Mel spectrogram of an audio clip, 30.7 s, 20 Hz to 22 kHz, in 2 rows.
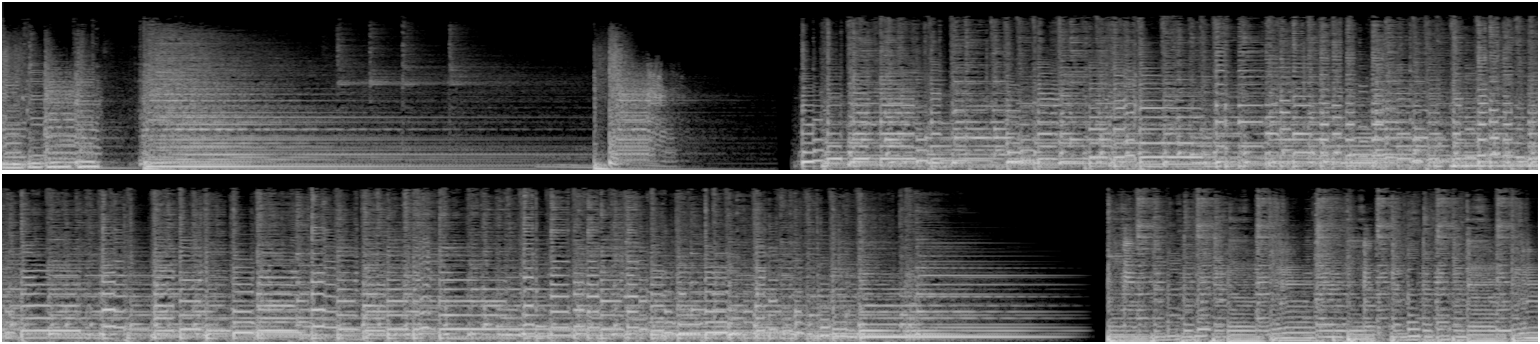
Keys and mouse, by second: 0.5 1, 2.8 click, 6.2 shift+middle click, 9.8 shift+middle click, 10.5 click, 12.2 click, 14.0 middle click, 15.2 shift+middle click, 16.0 shift+middle click, 16.2 middle click, 17.0 Tab, 17.6 shift+middle click, 18.6 click, 19.2-20.5 middle drag, 20.7 Tab, 21.4 middle click, 23.7 shift+middle click, 24.6 click, 25.4 shift+middle click, 28.4-29.6 shift+middle drag.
